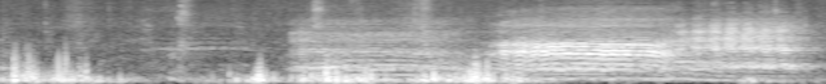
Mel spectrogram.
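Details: Dorper and White Dorper sheep on a ranch; a sustained, wavering harmonic bleat rises out of a jumble of lower bleats and clatter, held for about two seconds.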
